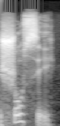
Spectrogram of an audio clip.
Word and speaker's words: chaussée: Une chaussée. Okay, here, final not pronounced. And then you get the double S between two vowels, so it's really strong. I mean, the S is s. Okay, so une chaussée.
